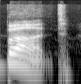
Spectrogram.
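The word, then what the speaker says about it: Bundt: to one please Steve thank you for saying bunt I appreciate it that's the way we always pronounce that we never called it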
